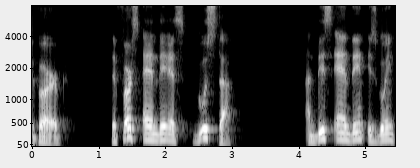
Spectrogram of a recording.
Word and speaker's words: gusta: Most verbs in Spanish emphasize the second to the last. So in this case the emphasis is goose. So it's gusta singular gustan plural.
